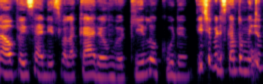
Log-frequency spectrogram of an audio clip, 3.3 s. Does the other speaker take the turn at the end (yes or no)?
no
